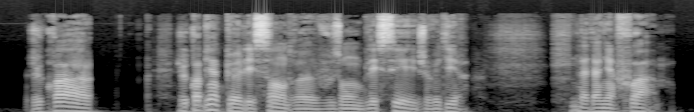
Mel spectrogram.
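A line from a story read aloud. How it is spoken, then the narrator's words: Cautious wary tone. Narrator (French): commença-t-il d'un ton circonspect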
